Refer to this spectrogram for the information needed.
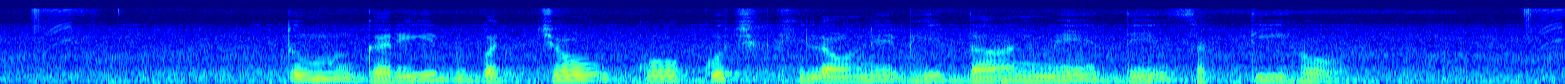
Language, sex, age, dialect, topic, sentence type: Hindi, male, 18-24, Kanauji Braj Bhasha, banking, statement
